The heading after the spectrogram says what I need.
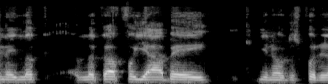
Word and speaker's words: Yave: easy and of course yahweh means ki in spanish but i spelled it phonetically so the whole world could say it and yatu yava yathu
